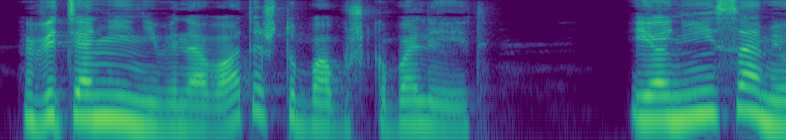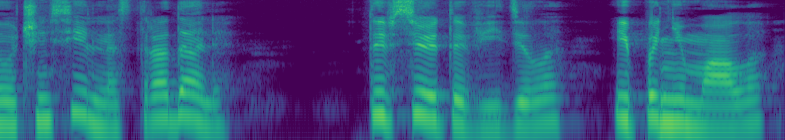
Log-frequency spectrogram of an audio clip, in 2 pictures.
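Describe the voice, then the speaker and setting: A woman's voice: medium pitch, dark tone, lightly acted. A woman voicing a grown woman who harshly scolds her younger self in an audiobook. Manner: harsh, reproachful lecturing. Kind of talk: audiobook character reading.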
